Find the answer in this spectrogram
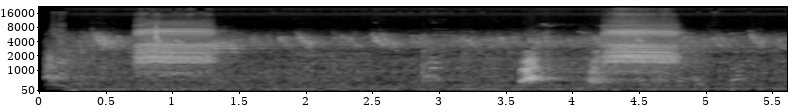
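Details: Crow calling at sunset: two harsh, drawn-out caws roughly three seconds apart, over a steady low background hum.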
